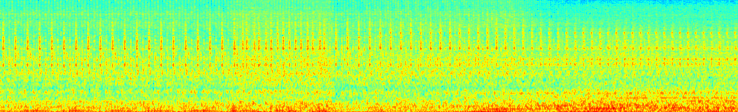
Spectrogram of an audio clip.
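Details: Spryte snowcat "Rusty" turbodiesel after new OEM Zexel fuel injectors fitted and primed: steady even clatter at idle, regular firing, no misses or uneven knocks; idles noticeably smoother, rock solid after acceleration.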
